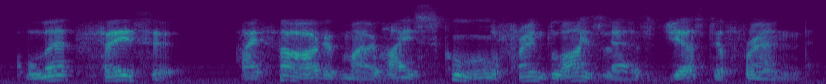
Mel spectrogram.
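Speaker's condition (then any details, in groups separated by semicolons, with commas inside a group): Cerebral palsy; uses wheelchair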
